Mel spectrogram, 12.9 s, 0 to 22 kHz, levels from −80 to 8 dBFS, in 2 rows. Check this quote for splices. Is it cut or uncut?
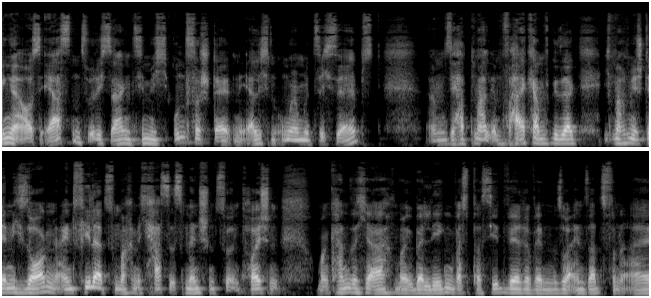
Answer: uncut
